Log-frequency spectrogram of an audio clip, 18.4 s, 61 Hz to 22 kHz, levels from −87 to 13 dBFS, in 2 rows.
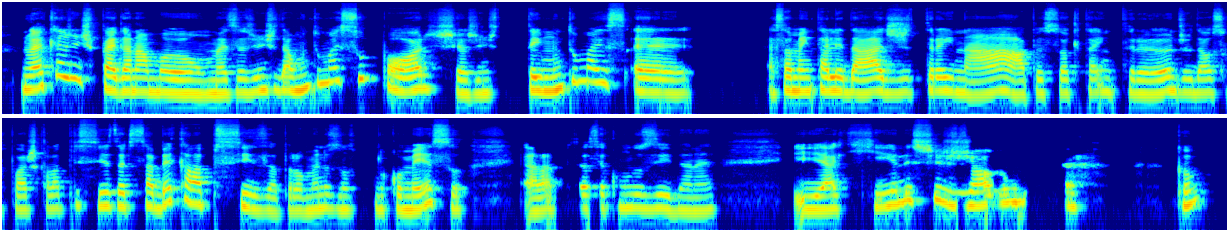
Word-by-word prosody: não 230 - +2
é 245 +3 +7
que 470 - -4
a 440 - +6
gente 400 -1 0
pega 215 -3 +7
na 205 0 +3
mão, 185 -2 +3
mas 185 +1 -2
a 195 - -2
gente 220 +3 -2
dá - - +2
muito 250 +8 +1
mais 340 +2 -1
suporte, 235 - +2
a - - 0
gente 185 +1 -7 0.2
tem 215 -1 +6
muito 240 +11 +1
mais, 325 -2 -2
eh, 190 -3 +3 0.6
essa 215 - +2
mentalidade 205 -2 +4
de 195 0 -6
treinar 200 -2 +2
a - - -3
pessoa 185 +1 -6
que 185 - -15
tá 195 - -5
entrando, 190 0 -1
de 195 -1 -5
dar 190 0 -2
o - - -5
suporte 185 -2 -6
que - - -16
ela 195 - -5
precisa, 220 +1 -3
de 215 - -9
saber 225 +4 +1
que 290 - -5
ela 255 -2 +6
precisa, 185 -8 -5
pelo 175 0 -6
menos 190 +2 -6
no 180 0 -7 0.2
no 185 - -8
começo, 190 +9 0 0.5
ela - - -1
precisa 200 - -2
ser 200 - -6
conduzida, 195 -3 -5
né, 175 +2 -9 0.6
e 185 +1 0
aqui 190 +4 -3
eles 295 +3 0
te 300 -3 +1 0.2
jogam 265 +4 +2 0.3
é. - - 0 0.8
Como? 240 +6 -1
200 Hz, 195 wpm, -25 LUFS, 185-230 Hz, 0.8 s, é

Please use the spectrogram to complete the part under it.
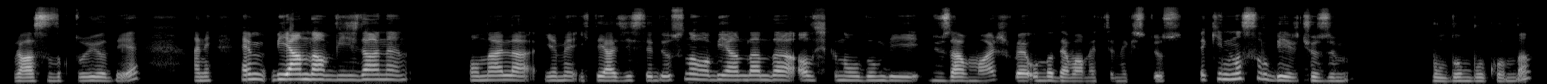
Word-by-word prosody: rahatsızlık 165 +1 +5
duyuyor 175 -1 -3
diye. 255 - -5 0.5
Hani, 180 0 -5 0.3
hem 235 +1 0
bir 235 +3 0
yandan 235 -2 +8
vicdanen 220 +1 0 0.6
onlarla 200 +1 +1
yeme 190 +1 -6
ihtiyacı 180 0 -2
hissediyorsun 190 +4 -2
ama 220 -4 -1
bir 220 - -2
yandan 205 0 0
da 210 -1 +2
alışkın 195 0 -5
olduğun 190 -1 -6
bir 180 0 -5
düzen 175 -1 +3
var 175 +6 -4
ve 170 -1 +4
onu 180 0 -6
da 180 -2 -2
devam 155 -1 -3
ettirmek 160 0 -16
istiyorsun. 390 +3 -3
Peki, 235 +2 -4
nasıl 255 -4 +4
bir 185 -3 0
çözüm 165 -2 -2 0.8
buldun 165 +1 -6
bu 160 -1 -7
konuda? 160 - -8
190 Hz, 130 wpm, -25 LUFS, 170-215 Hz, 0.8 s, yandan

